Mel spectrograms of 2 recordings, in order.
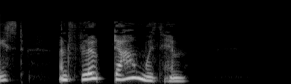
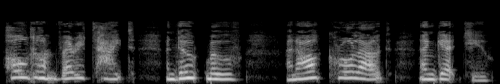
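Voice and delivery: anxious; 7 semitones higher than usual. A narrator's reading. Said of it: "Charmaine panted anxiously".

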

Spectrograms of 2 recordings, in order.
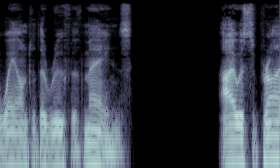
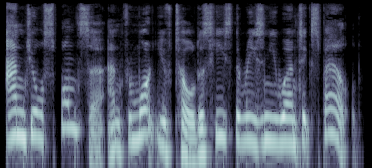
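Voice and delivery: high-pitched, reasoning friend; tactful friend. A narrator's reading. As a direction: remind him tactfully, pitched well up. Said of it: "Sim responded tactfully".

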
